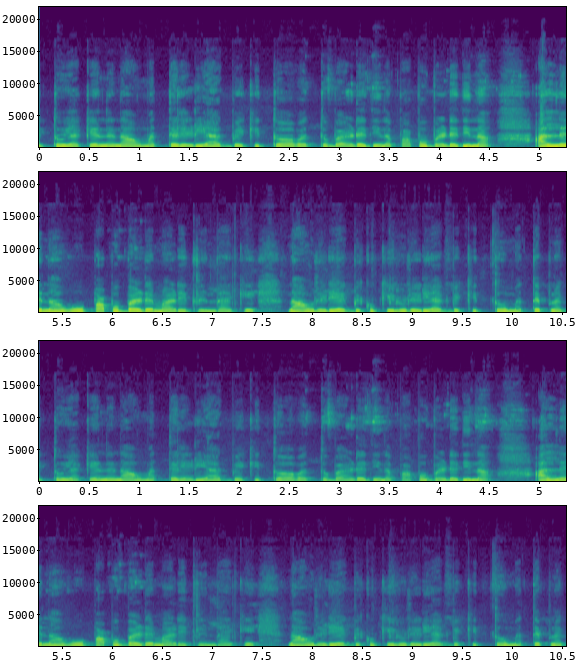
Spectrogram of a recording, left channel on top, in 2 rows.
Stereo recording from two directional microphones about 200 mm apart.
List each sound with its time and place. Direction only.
0.2 s speech: 20° left (ahead or behind)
